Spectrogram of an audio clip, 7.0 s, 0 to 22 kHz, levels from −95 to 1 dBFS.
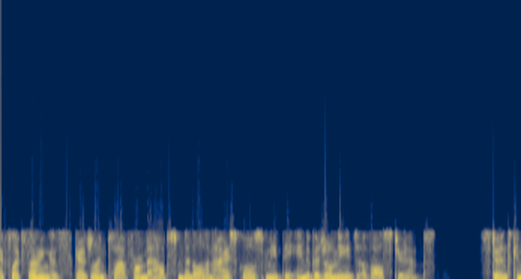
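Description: Throughout, the G.729 codec gives the speech a rough, slightly synthetic texture, consistent with 8 kbit/s coding; the spectrogram shows energy confined to roughly 150 Hz to 3.7 kHz. From 2.41 to 2.46 s, after "platform that helps" and before "and high schools meet", VoIP packet loss concealed by the speech codec fills a 20 ms gap, which points to a single lost packet, with a brief extrapolated buzzy tone or coloured noise. On the spectrogram, smeared harmonics briefly fade, and the waveform dips in level.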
